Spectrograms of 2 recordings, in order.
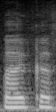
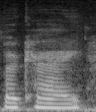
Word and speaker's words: bokeh: it's like that bouquet some people call it bokeh but it is pronounced bouquet uh it's like the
